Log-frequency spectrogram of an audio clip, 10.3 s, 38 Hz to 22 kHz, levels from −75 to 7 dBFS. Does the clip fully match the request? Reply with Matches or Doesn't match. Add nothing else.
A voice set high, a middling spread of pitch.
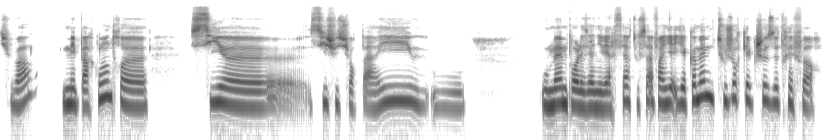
Matches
